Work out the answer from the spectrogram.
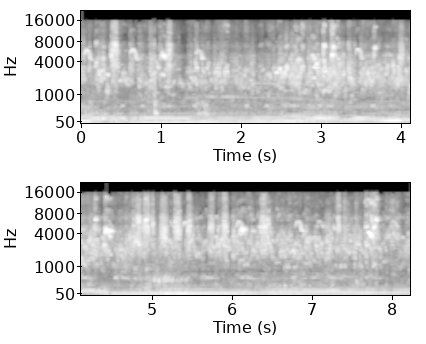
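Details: Parakeet chirping: steady busy twittering of many short high notes from budgerigars, with a low steady hum running beneath throughout.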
